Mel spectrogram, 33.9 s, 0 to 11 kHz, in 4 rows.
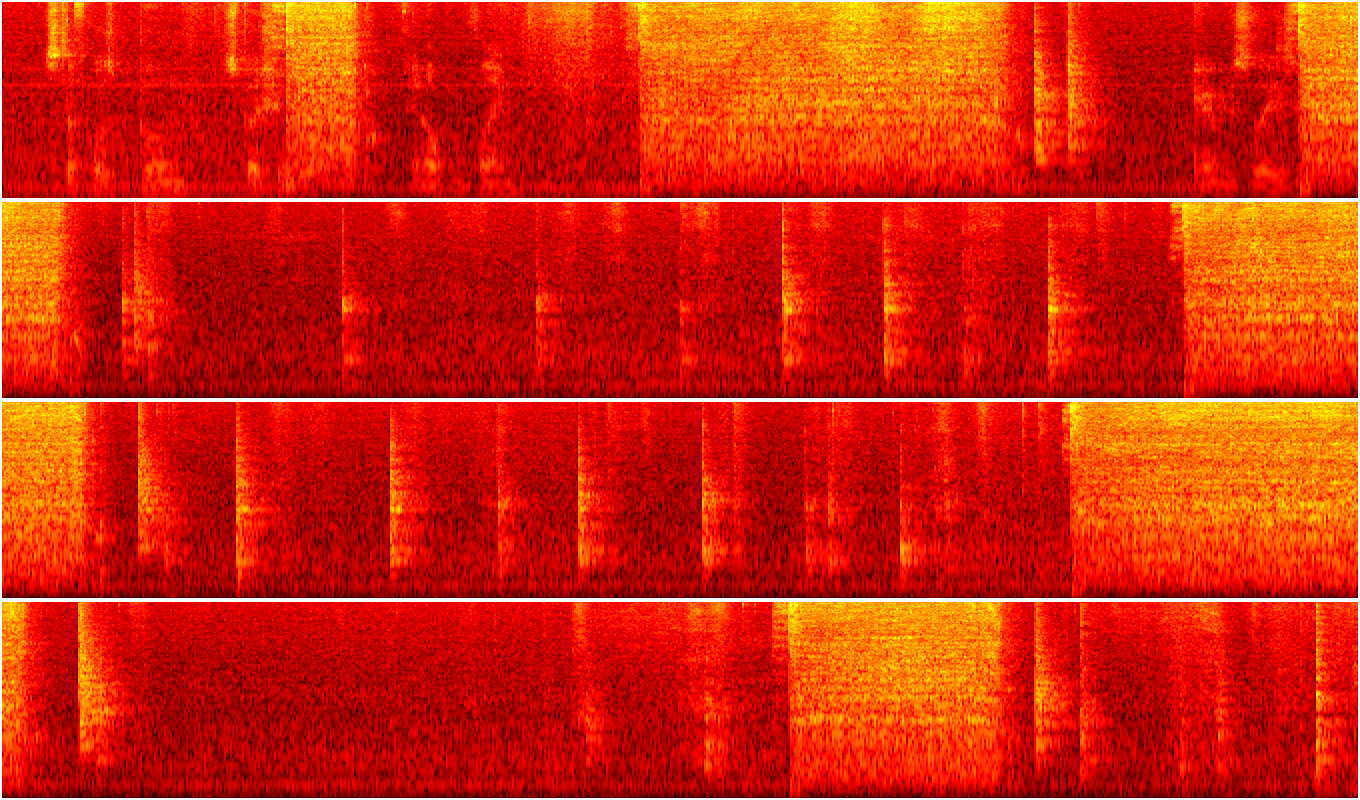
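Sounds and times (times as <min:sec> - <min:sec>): hand tool on sheet metal: 0:01.6 - 0:02.4, 0:03.5 - 0:06.5, 0:08.1 - 0:09.6, 0:12.7 - 0:17.6, 0:29.8 - 0:33.9.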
